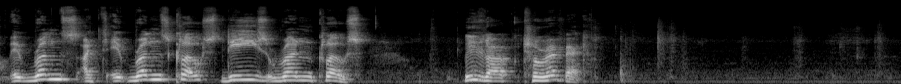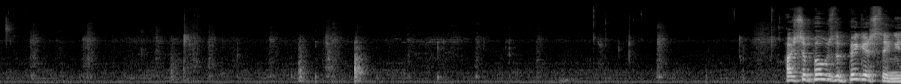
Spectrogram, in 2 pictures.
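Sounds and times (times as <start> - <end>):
man chewing crispy potatoes: 5.8 - 16.9.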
